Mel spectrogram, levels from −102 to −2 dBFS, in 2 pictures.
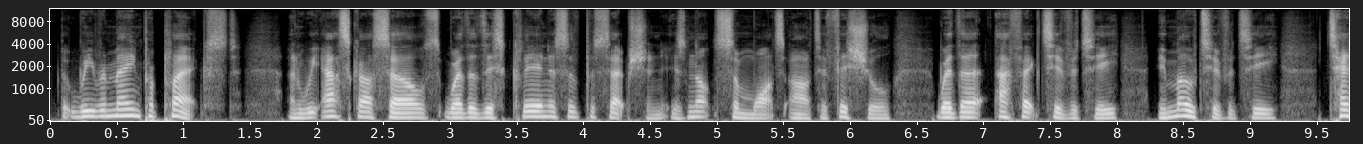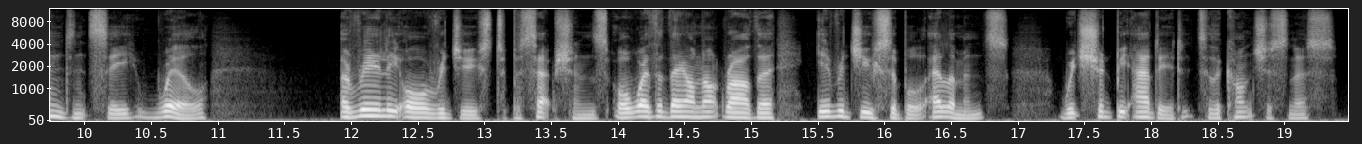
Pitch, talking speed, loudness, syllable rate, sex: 135 Hz, 130 wpm, -19 LUFS, 5.5 syllables/s, male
